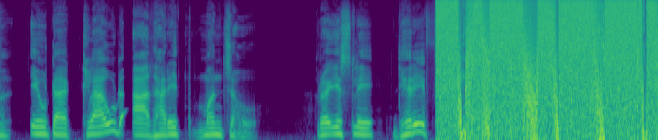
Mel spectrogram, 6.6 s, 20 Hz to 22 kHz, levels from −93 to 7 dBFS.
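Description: At 4.37 s, samples built from the wrong bytes turn speech into loud, harsh broadband noise until the end, filling the spectrogram across all frequencies.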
